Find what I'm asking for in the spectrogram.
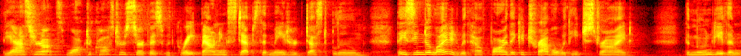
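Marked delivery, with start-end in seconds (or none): none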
